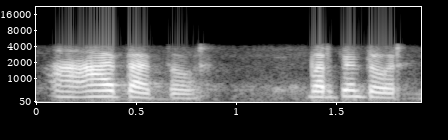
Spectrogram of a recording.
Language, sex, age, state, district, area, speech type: Kannada, female, 60+, Karnataka, Belgaum, rural, conversation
